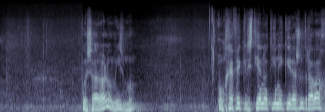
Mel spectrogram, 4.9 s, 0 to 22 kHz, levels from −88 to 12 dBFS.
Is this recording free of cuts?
yes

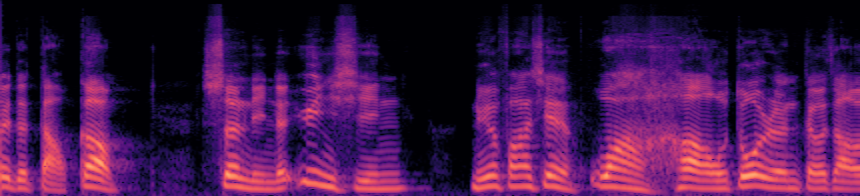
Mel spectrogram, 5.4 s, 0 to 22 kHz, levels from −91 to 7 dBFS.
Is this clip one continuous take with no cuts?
yes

